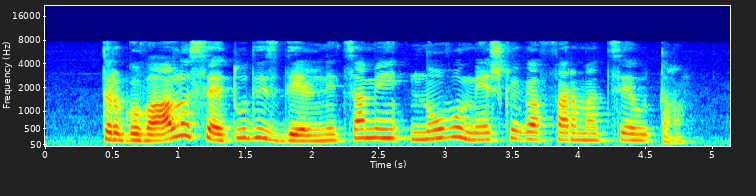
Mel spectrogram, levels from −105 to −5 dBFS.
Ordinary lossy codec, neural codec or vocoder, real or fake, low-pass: none; none; real; none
